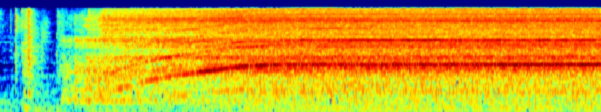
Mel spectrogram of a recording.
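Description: Electric stand mixer with a wire whisk speeding up to high: its motor whine rises in pitch about a second in, then holds steady as it whips egg whites with hot sugar syrup into meringue.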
